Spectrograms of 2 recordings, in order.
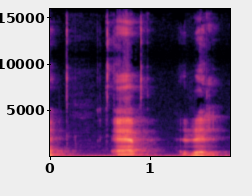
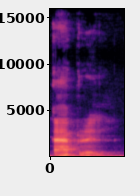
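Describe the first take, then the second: First: April slowly as AP, ril; syllable by syllable. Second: Said in the usual way. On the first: Shown as a demonstration. Teacher showing two syllables, April slowly split. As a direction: leave a gap inside April. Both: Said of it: "इसके अंदर दो syllable हैं".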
